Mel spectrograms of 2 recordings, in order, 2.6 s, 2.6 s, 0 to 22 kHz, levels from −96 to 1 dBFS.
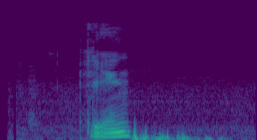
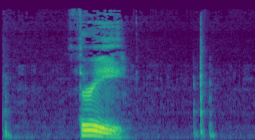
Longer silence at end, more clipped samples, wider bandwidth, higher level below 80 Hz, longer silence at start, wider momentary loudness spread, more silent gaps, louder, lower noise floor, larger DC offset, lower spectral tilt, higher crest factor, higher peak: second, 0.35 s vs 1.3 s; neither; second, 11.5 kHz vs 16.5 kHz; about the same, -56 dBFS vs -60 dBFS; second, 0.3 s vs 0.8 s; second, 19 LU vs 24 LU; neither; second, -44 LUFS vs -16 LUFS; first, -70 dBFS vs -63 dBFS; neither; first, -8 dB/octave vs -5.5 dB/octave; about the same, 16 dB vs 18 dB; second, -30 dBFS vs -2 dBFS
